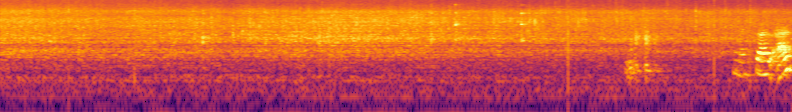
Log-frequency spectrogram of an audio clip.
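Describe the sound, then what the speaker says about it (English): Onion paste frying in hot oil, a loud steady sizzle and hiss throughout, with a few stirring scrapes near the end. "It's almost hot. So first I will add onion paste."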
